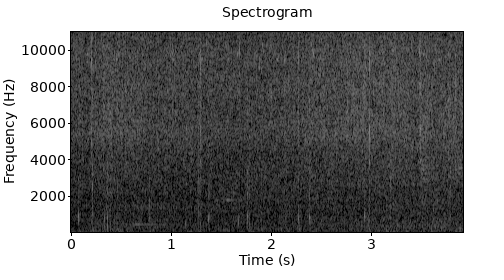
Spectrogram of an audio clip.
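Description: A horse gallops in The Witcher 3, with steady, dense hoofbeats running under a continuous wash of broadband ambient noise through the whole stretch.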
